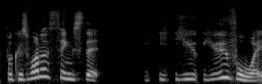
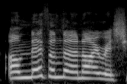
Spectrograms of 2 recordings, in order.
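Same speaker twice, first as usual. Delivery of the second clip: higher, louder, through a laugh; 8 semitones higher, 9 dB louder than usual. Real, not acted. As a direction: laugh as you admit defeat. Laughing at the teasing about accent.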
